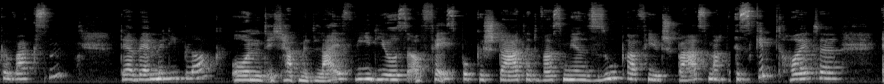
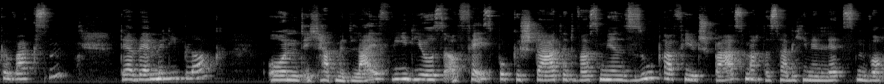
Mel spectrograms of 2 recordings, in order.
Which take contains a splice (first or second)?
first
